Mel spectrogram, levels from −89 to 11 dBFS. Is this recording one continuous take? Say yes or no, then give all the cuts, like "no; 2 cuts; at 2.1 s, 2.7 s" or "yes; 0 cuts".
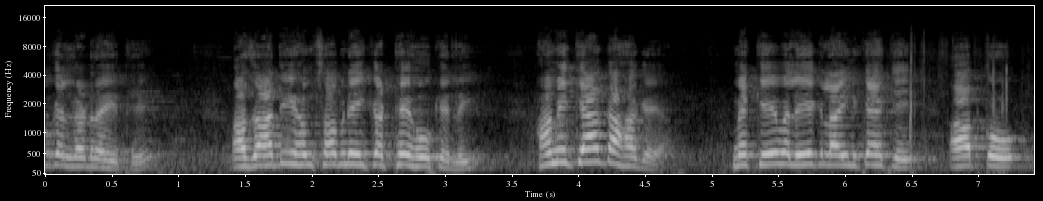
yes; 0 cuts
